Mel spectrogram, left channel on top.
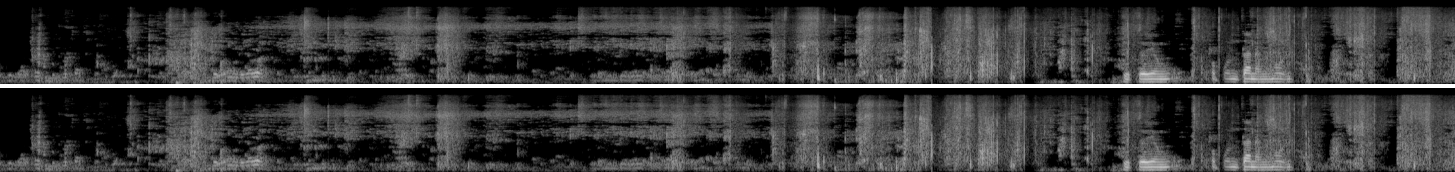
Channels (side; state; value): both; identical; correlation 1.00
